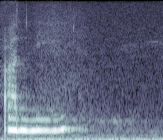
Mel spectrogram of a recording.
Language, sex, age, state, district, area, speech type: Manipuri, female, 18-30, Manipur, Thoubal, rural, read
